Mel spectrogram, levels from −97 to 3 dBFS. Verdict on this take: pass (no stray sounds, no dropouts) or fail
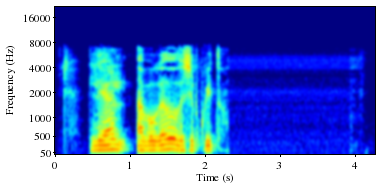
pass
